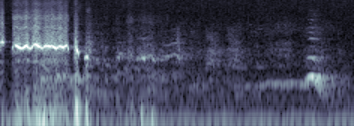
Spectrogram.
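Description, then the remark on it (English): A woman whistles cheerfully as she gets up in the morning: a loud, bright whistled note wavers for about a second, then a few softer, scattered whistled tones follow quietly, with faint background noise beneath. “And she's whistling song and dance.”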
